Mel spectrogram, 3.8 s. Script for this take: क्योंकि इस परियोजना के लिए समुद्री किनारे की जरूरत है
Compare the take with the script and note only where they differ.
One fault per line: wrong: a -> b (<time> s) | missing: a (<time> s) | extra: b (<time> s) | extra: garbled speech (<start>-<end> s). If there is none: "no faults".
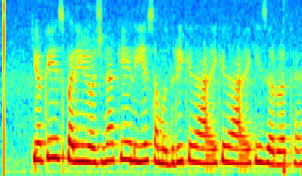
extra: किनारे (2.7 s)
